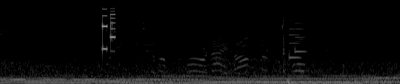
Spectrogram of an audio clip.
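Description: A phone notification chimes sharply.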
